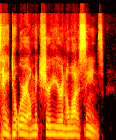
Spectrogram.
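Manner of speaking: whispering. Retelling what a scene partner said at the tip-off: imitating a whisper. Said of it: "he whispers to me".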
